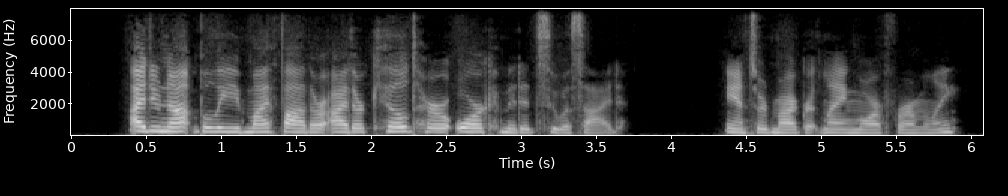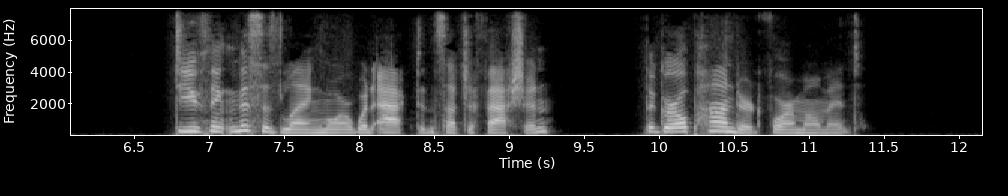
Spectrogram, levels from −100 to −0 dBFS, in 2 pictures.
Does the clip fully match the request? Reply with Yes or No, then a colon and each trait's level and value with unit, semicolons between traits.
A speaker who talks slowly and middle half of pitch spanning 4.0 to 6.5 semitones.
No: average, 165 wpm; average, 4.3 semitones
